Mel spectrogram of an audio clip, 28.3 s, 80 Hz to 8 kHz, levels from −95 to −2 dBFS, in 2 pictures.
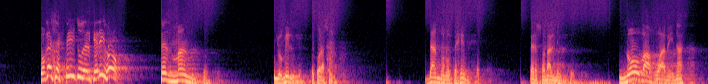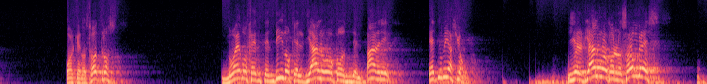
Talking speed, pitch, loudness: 80 wpm, 125 Hz, -20 LUFS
